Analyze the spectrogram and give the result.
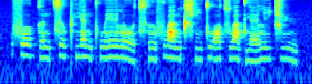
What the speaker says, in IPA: f o˥˩ ʊ̯ k ə˧˥ n t͡s ɹ̩˥˧ pʰ j ɛ˥˩ n pʰ w e˥ ɪ̯ l o˨˩ ʊ̯ t͡sʰ ɹ̩˧˥ f w a˥˩ n t͡ɕʰ i˧˥ t̪ w ɔ˥ t͡s w ä˥˩ t̪ j ɛ˧˥ l i˥˧ t͡ɕ y˥˩ n

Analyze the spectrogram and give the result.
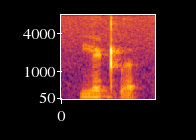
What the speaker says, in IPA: j e ɖ ɡ͡b ə

